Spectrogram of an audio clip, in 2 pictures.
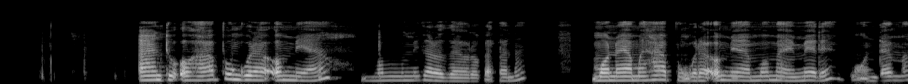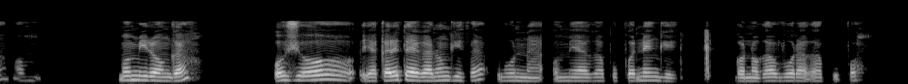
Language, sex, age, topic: Oshiwambo, female, 25-35, agriculture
